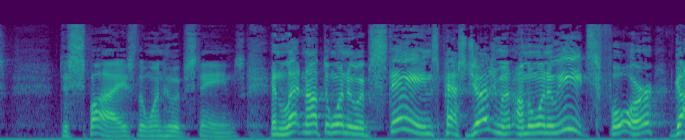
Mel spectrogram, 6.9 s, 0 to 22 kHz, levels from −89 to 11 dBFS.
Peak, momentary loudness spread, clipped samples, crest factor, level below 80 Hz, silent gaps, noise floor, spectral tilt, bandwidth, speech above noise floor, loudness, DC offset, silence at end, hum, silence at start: -2 dBFS; 10 LU; under 0.1%; 18 dB; -58 dBFS; none; -50 dBFS; -3.5 dB/octave; 11 kHz; 29 dB; -20 LUFS; 1%; 0 s; none; 0 s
